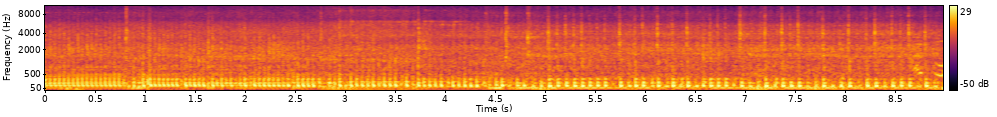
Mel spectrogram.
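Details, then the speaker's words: 19 hp Briggs & Stratton riding lawn mower engine fitted with a four-stroke 450 dirt bike carburetor, first start: loud crisp thumping beat settles to a quick even idle and picks up sharply on throttle; runs healthy. "oh my gosh that's loud going idle I it's going even idle give her ack that's awesome"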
